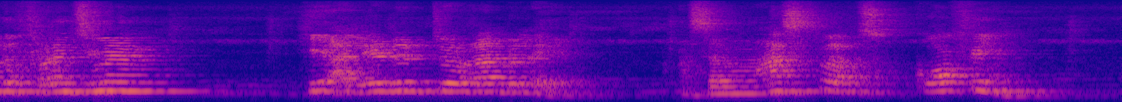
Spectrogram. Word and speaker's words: Rabelais: Rabelais. The last syllable is lost.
